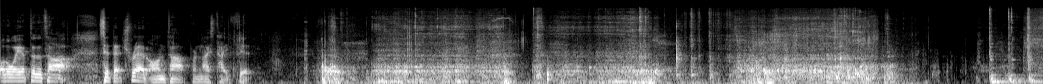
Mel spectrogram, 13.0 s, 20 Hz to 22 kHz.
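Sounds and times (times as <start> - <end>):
marking gauge scraping wood: 4.0 - 11.5.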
